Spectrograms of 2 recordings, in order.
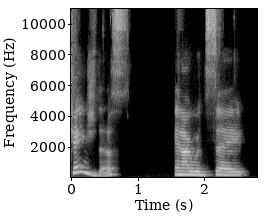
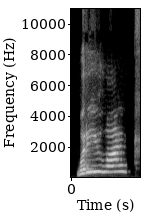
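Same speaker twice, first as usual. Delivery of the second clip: put-on much higher kid voice asking what do you like; 11 semitones higher than usual. Kid on the playground who didn't hear. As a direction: pitch up into a curious kid. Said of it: "some other kid says".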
